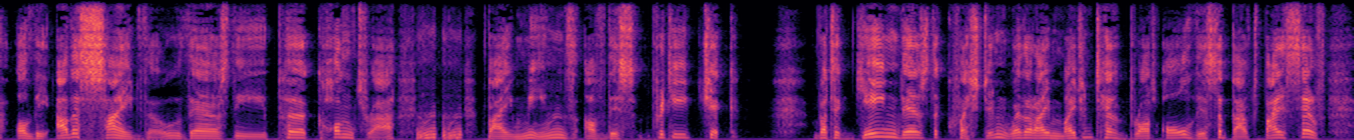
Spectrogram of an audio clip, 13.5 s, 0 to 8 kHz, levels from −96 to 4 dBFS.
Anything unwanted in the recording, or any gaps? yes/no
yes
